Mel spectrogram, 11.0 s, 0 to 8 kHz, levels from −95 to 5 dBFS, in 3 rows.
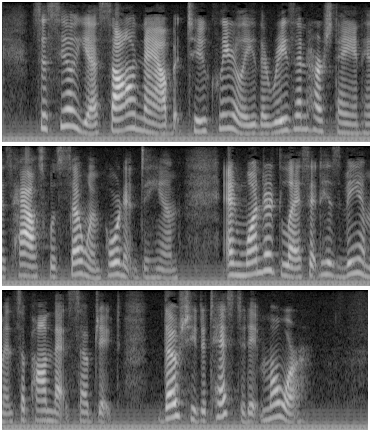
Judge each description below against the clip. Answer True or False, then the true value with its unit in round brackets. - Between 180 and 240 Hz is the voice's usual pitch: True (190 Hz)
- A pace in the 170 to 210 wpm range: True (175 wpm)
